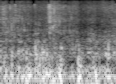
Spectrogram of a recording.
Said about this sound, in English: This is the exhaust. That sound there, that's the real summer sound.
